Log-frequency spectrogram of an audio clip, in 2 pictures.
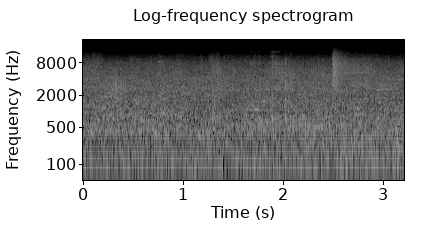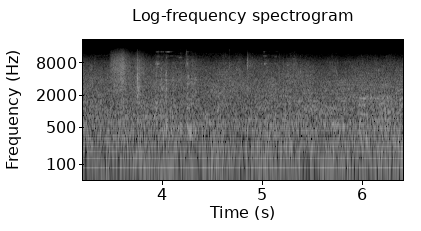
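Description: Steady, loud rumbling outdoor noise with faint voices of a crowd mixed in.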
